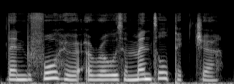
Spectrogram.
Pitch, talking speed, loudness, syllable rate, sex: 225 Hz, 180 wpm, -15 LUFS, 7.1 syllables/s, female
